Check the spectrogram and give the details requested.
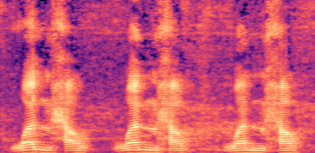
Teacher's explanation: tak perlu kita dengung, hanya nyatakan bunyi nun sahaja. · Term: izhar halqi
